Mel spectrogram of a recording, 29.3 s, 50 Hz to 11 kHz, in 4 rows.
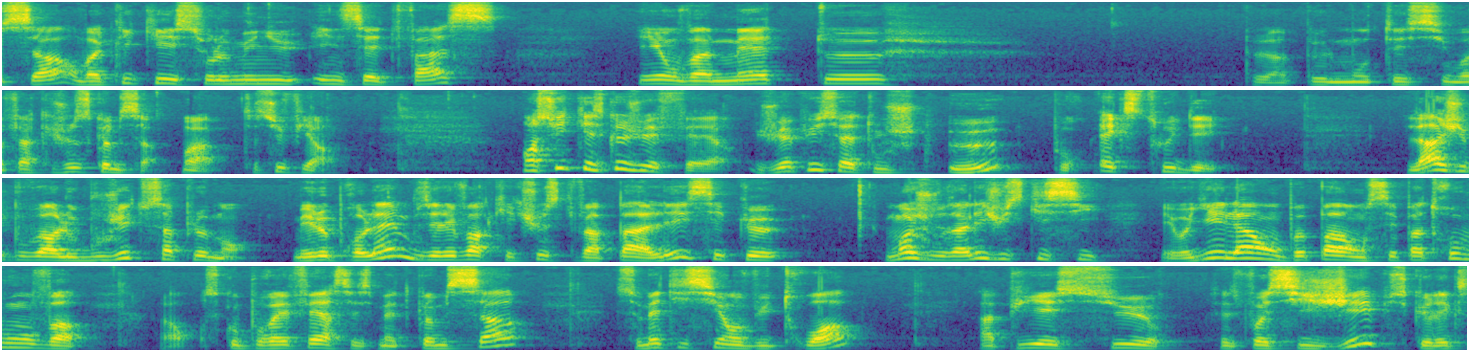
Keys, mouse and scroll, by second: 1.2-4.3 drag, 5.5-8.5 drag, 8.9-11.8 middle drag, 11.8 e, 25.4 KP_3, 28.6 g.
